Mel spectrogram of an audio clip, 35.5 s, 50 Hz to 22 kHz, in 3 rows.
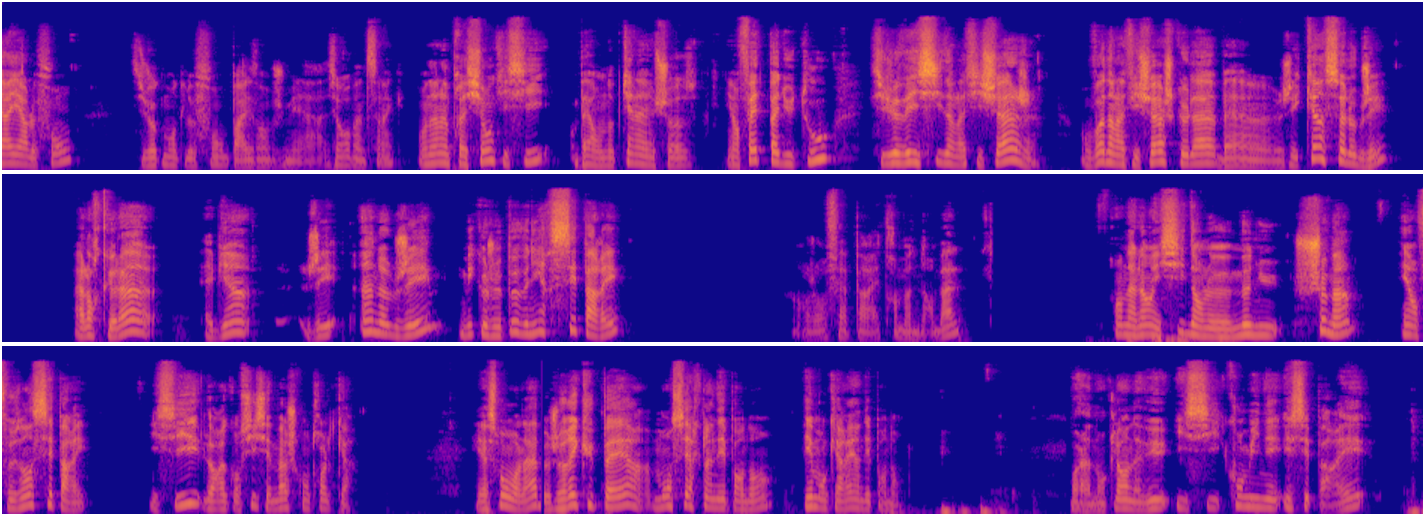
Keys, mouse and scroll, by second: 1.1 right click, 2.7 click, 3.4 click, 3.8 click, 4.6 click, 5.5 click, 6.9 click, 8.7 click, 9.2 click, 11.8 click, 12.1 click, 12.8 click, 13.8 click, 14.5 scroll up 1, 14.7 middle click, 17.7 click, 19.3 click, 20.4 middle click, 21.5 KP_Subtract, 21.6 KP_Subtract, 22.8 click, 26.4 click, 27.3 click, 28.7-30.1 drag, 30.2 click, 31.6 ctrl+z, 31.9 ctrl+z, 32.2 middle click, 35.1-35.5 drag, 35.4 space.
